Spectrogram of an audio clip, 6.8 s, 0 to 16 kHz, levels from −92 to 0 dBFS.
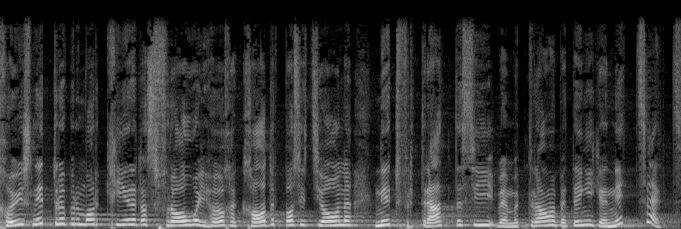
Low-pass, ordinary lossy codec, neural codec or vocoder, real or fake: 14.4 kHz; none; none; real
